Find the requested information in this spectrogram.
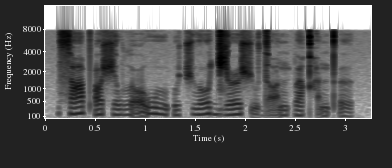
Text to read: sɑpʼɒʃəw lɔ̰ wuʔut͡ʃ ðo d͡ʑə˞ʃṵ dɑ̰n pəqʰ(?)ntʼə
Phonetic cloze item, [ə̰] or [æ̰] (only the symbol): ə̰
